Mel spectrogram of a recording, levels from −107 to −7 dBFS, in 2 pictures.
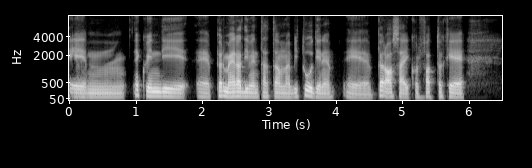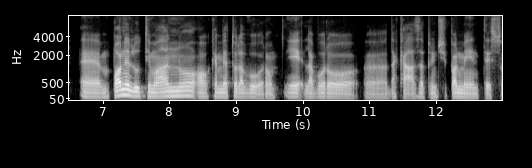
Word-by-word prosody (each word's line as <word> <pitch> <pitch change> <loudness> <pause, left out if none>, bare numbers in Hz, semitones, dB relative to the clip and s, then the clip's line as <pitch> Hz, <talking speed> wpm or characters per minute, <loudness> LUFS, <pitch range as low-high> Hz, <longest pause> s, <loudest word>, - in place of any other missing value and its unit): Ehm, 95 -1 -3
e 140 -1 -3
quindi, 110 -5 +2
ehm, 95 -3 -6
per 120 - +2
me 110 -3 +4
era 110 +1 +7
diventata 100 -1 -1
un'abitudine, 95 0 -1
ehm, 85 -5 -6
però - - +4
sai 90 -1 -2
col 95 - -10
fatto 85 +5 -4
che, 95 -3 -1 0.7
ehm, 95 -2 0
un 100 - -7
po' 125 +1 +9
nell'ultimo 115 -7 +5
anno 120 +3 +4
ho 100 -7 +2
cambiato 100 +2 -2
lavoro, 95 -3 -3
e 100 -1 -1
lavoro, 95 -2 -2
uhm, 85 -1 -8
da 95 +2 -10
casa 85 +4 -2
principalmente, 95 -2 -3
sto - - -12
95 Hz, 140 wpm, -24 LUFS, 95-105 Hz, 0.7 s, po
